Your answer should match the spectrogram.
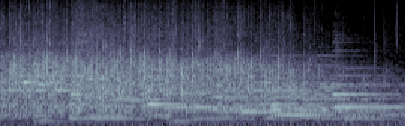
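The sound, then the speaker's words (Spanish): An audience applauds loudly and steadily for several seconds, a dense wash of many hands clapping together that fades slightly toward the end, with faint voices mixed in. “Déselo muy fuerte a Él.”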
